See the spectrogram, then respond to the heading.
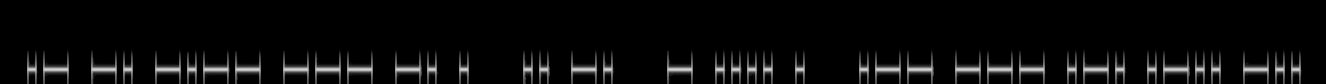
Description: Morse code, heard as a keyed tone, about 15 wpm, 700 Hz. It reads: ANYONE IN THE WORLD
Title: Sentences from Top 900 Words 15wpm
